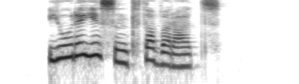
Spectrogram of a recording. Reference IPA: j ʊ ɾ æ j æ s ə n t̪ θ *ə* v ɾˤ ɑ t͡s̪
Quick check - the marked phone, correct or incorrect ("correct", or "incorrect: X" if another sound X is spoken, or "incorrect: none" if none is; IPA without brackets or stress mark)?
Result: incorrect: ɑ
